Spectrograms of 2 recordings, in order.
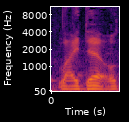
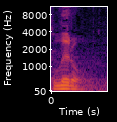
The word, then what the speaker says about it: Liddell: It was a biographical message preached by David Campbell about Eric Little, or Liddell, depending how you pronounce it, but it's Eric Little.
